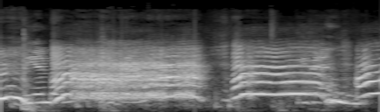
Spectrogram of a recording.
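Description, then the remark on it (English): A child's voice imitates a screaming, crying baby: loud, high-pitched wails in three sustained bursts with brief breaths between, and no other talking. “You sound like you're screaming baby, with a crying.”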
